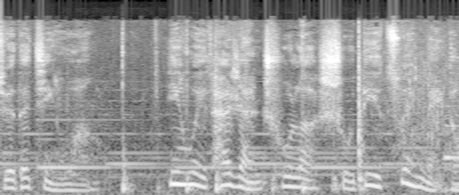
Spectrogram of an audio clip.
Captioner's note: grinding and mixing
